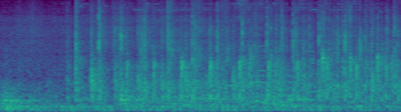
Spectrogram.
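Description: A small audience applauding: scattered, irregular hand claps that begin about a second in and continue.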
